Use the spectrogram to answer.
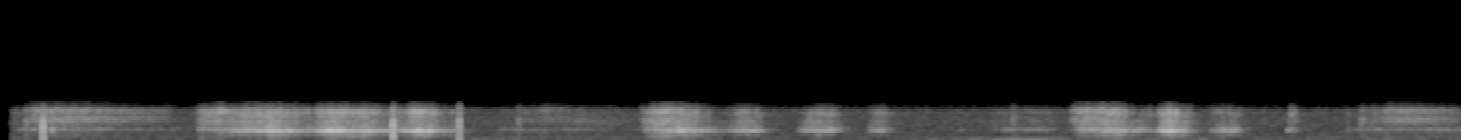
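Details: Younger brother snoring loudly, a habit since babyhood: rattling, snorting breaths in uneven bursts with clicks and short gaps; heavy snoring.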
